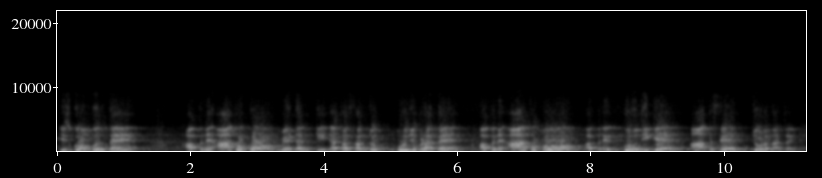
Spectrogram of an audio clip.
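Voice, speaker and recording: Guy with a high voice lecturing kids on study habits, repeats himself a lot, sounds like a phone line. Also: slow pace. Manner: didactic, repeats key points, asks and answers own questions. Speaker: religious teacher addressing students. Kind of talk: spoken moral instruction. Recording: echoey room over a tinny phone-like line.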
